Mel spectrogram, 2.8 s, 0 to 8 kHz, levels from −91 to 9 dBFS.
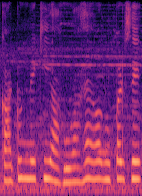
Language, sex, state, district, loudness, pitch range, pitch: Hindi, female, Bihar, Katihar, -15 LUFS, 235-270 Hz, 265 Hz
